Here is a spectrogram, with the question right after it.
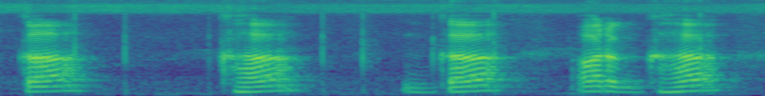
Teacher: तो जो घ का उच्चारण स्थान होता है वो हमेशा कंठ होता है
